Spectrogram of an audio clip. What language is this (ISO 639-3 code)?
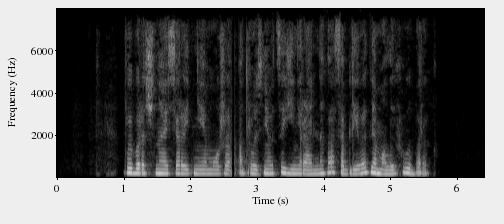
bel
